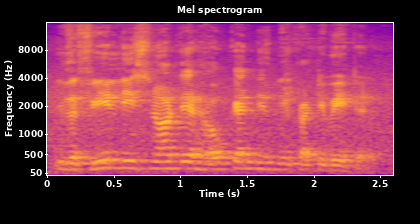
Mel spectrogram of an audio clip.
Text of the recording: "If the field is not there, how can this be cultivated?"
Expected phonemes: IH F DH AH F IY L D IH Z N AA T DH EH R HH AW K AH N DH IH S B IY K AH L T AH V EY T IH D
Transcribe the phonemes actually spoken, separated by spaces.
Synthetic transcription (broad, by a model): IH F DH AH F IY L D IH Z N AA T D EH R HH AW K AH N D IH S B IY K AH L T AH V EY T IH D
